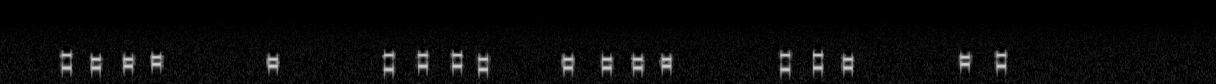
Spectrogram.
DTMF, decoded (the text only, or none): 6470 7 3991 4447 364 09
